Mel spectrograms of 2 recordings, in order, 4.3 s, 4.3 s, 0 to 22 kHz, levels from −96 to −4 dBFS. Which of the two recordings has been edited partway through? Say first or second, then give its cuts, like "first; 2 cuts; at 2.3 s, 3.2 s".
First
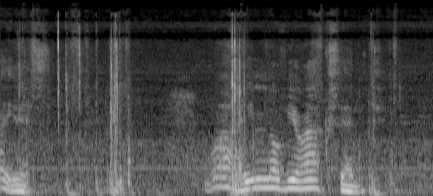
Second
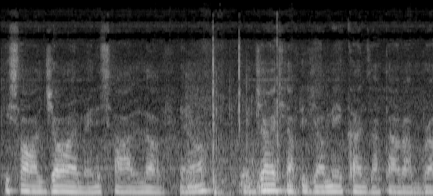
second; 1 cut; at 1.7 s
